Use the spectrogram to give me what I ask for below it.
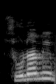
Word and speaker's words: tsunami: সুনামি বানানটা একটু খেয়াল রাখেন, দেখেন টিটা কিন্তু অতিরিক্ত মনে হচ্ছে এবং বানানটি হচ্ছে এরকমই, TSUNAMI, টি সুনামি মানে হচ্ছে সুনামি।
